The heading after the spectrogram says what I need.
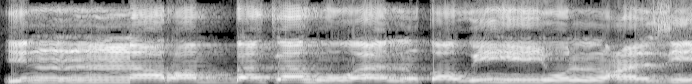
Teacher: Apabila ada mat tabi'i, ini mat tabi'i atau mat asli bertemu dengan huruf yang disukun ketika waqaf, maka kita membacanya mat arid disukun panjangnya 1, 2 atau 3 alif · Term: mat arid lisukun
